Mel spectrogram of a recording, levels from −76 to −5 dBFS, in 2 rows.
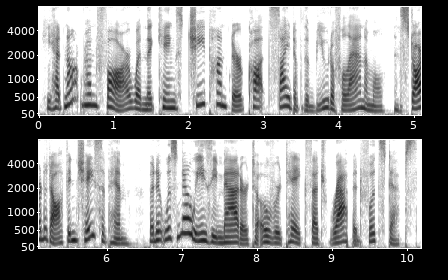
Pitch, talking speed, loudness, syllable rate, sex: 190 Hz, 200 wpm, -21 LUFS, 5.0 syllables/s, female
